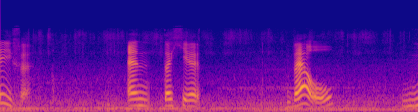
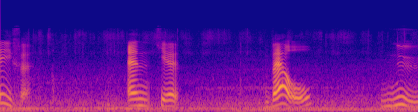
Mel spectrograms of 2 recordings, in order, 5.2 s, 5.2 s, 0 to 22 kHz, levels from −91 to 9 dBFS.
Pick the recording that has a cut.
second; 1 cut; at 2.0 s

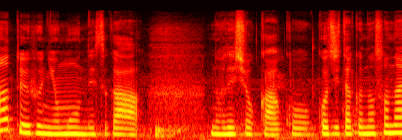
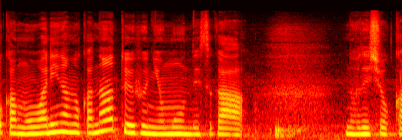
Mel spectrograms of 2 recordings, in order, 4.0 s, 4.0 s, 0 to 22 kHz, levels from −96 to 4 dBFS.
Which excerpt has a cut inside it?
first; 2 cuts; at 1.5 s, 2.0 s

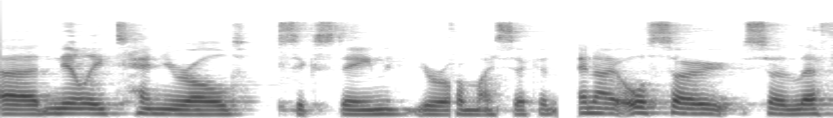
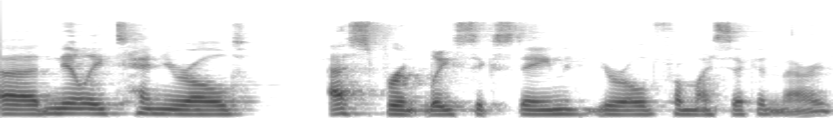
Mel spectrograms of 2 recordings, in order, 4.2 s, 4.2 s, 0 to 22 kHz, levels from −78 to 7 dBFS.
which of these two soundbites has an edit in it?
first; 3 cuts; at 1.4 s, 2.2 s, 2.8 s

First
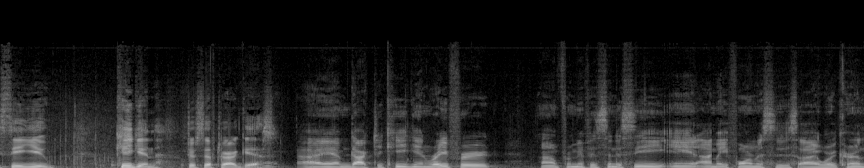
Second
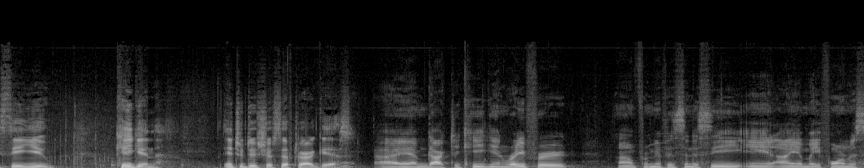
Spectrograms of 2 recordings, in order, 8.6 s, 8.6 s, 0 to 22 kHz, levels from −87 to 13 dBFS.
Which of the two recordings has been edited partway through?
first; 2 cuts; at 1.9 s, 7.1 s

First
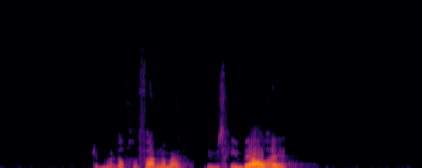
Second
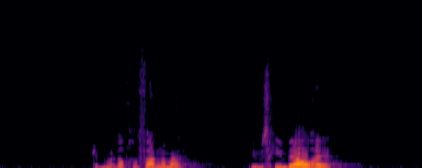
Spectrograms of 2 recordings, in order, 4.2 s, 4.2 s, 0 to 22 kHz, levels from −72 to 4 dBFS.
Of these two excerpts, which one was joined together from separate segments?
first; 1 cut; at 1.9 s

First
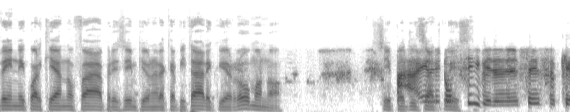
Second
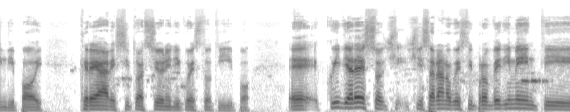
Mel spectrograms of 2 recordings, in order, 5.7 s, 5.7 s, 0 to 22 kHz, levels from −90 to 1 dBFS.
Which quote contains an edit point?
first; 1 cut; at 4.4 s

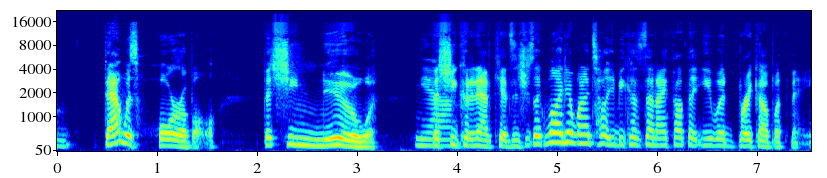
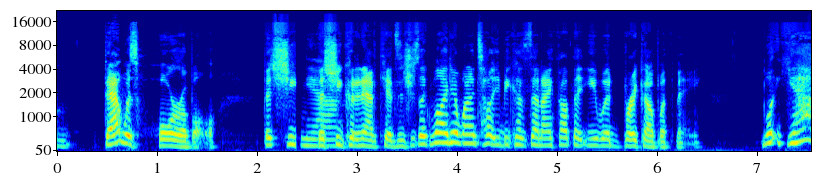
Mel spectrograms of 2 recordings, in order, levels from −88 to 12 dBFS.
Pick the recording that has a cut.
second; 1 cut; at 2.4 s

